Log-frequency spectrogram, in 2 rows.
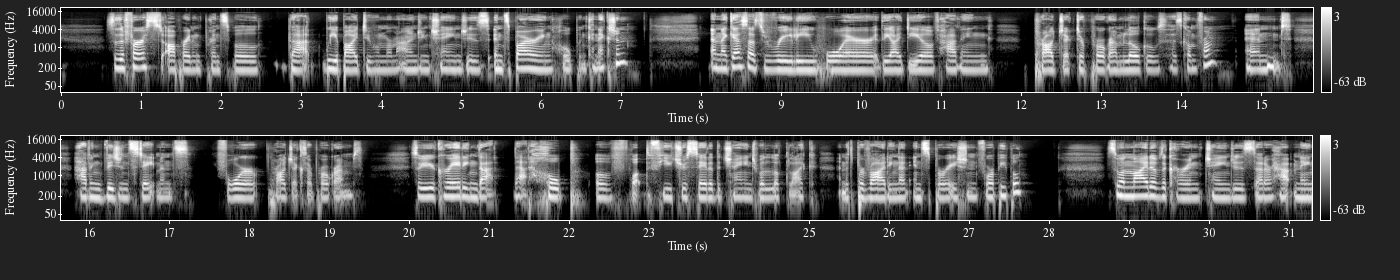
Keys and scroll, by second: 28.0 F8.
